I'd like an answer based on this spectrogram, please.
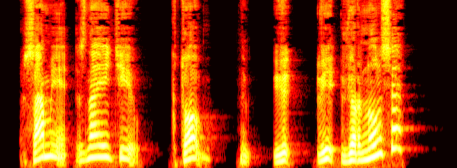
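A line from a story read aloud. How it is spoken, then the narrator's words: Forced out with effort. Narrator (Russian): с трудом выдавил он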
